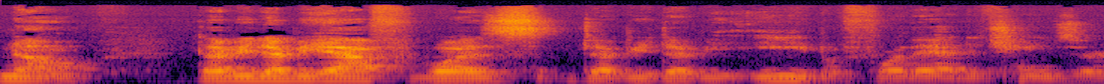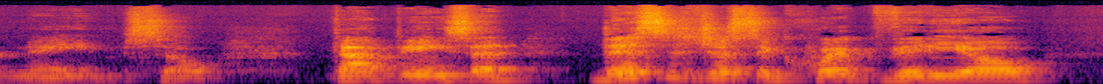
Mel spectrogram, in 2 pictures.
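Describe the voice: Amid audible room echo, a man speaks at a fairly slow pace and medium pitch, with a slightly mellow tone and ordinary pitch variation.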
